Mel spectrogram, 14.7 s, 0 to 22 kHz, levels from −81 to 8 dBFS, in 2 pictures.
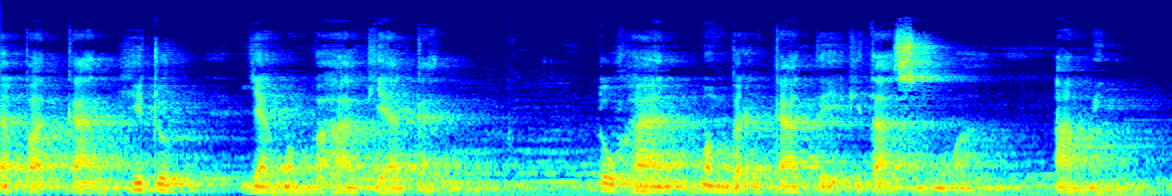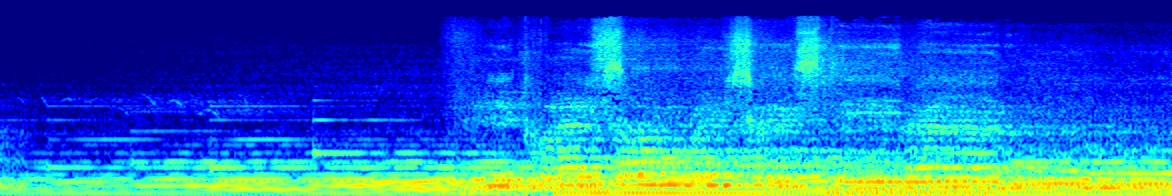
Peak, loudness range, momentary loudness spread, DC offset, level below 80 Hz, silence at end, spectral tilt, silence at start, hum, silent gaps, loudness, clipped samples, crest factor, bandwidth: -4 dBFS; 9 LU; 14 LU; under 0.1%; -32 dBFS; 0 s; -6 dB/octave; 0 s; none; none; -20 LUFS; under 0.1%; 16 dB; 15.5 kHz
